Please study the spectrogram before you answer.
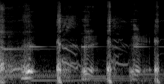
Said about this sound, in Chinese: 咳嗽咳的不行不行，而且大姨是年纪已经很大了，而且她坐着轮椅的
